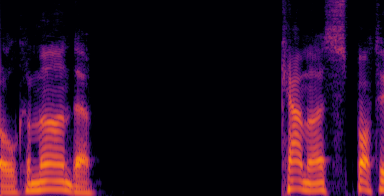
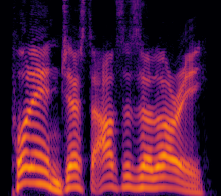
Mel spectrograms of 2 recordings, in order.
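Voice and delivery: raised-pitch command to the driver; sergeant's order; 6 semitones higher than usual. A narrator's reading. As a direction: give a brisk military order. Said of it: "the sergeant in command of the patrol ordered".

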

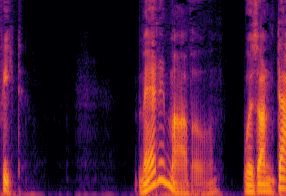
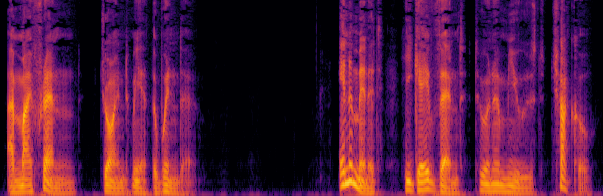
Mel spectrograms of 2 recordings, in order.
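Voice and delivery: ordinary delivery, nothing marked

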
